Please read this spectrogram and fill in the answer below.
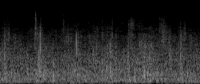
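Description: Hurried footsteps, about three sharp steps a second, over a steady background hiss.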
